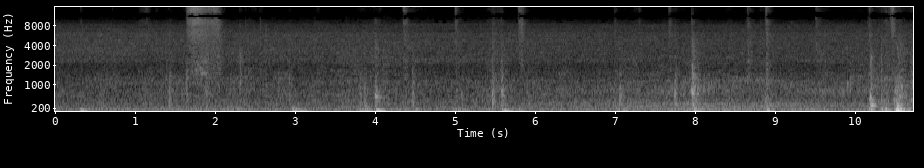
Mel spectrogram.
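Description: Footsteps on a boat's deck, heard as dull, irregular thumps about every second or two, with a brief hiss about two seconds in, over a low steady background.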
